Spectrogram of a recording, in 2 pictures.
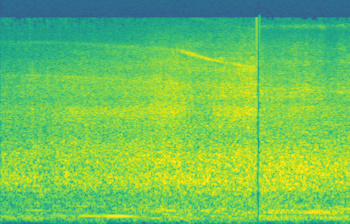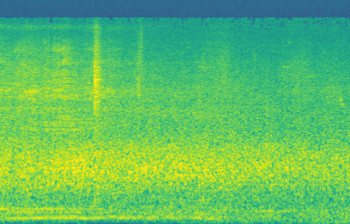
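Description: Street traffic: a motor vehicle engine running with a low, steady hum over road noise. The sound drops out for an instant about four seconds in.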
